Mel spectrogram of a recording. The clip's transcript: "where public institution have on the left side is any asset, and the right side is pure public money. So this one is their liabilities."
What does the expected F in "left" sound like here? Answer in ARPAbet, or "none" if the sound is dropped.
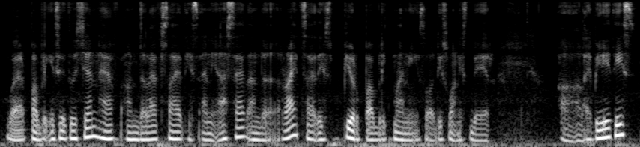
F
